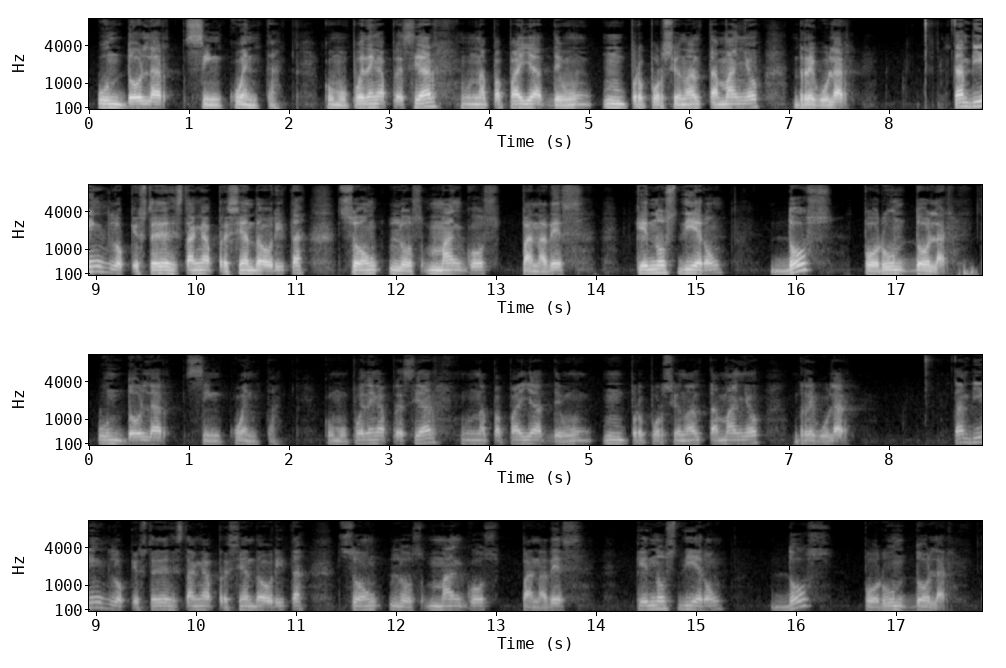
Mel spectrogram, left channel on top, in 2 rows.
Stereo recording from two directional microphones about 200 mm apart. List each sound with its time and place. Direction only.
0.0 s speech: 35° left (ahead or behind)
8.6 s speech: 40° left (ahead or behind)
